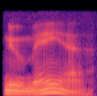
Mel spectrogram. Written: Noumea

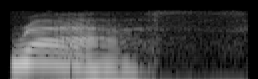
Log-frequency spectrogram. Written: wrasse

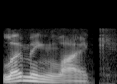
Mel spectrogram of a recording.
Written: lemminglike

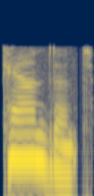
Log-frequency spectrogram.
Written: candent

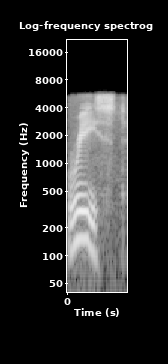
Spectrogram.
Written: reest

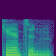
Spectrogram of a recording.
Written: Kanton Island

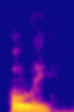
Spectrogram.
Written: wholely

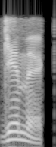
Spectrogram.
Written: gimmick

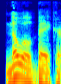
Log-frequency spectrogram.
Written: noelbaker

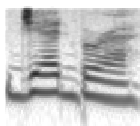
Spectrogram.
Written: Jedburgh

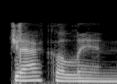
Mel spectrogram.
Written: jacalyn

